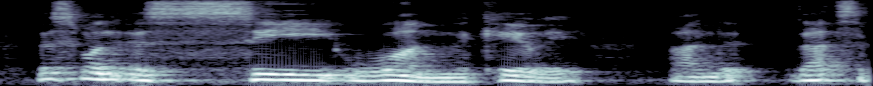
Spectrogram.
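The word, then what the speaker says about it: ceilidh: This one is C1, the Cayley, and that's the pronunciation of that rather strange spelling.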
